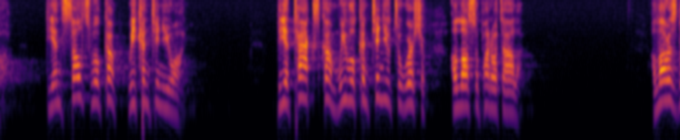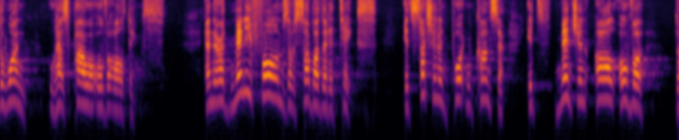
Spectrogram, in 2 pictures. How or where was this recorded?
large echoing room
